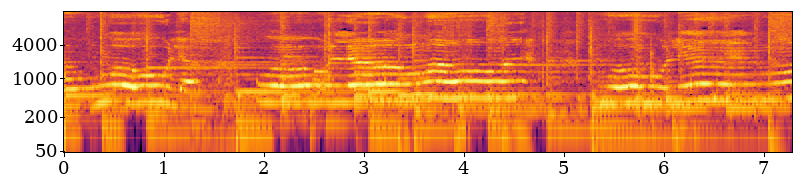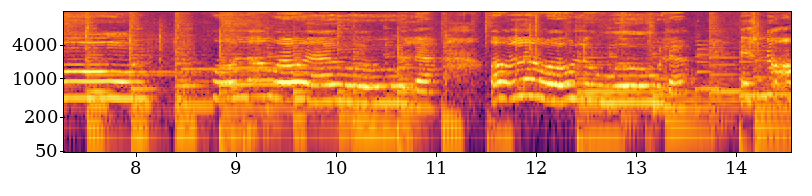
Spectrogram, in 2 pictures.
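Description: Background music: a song with a high sung melody over a steady bass line.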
